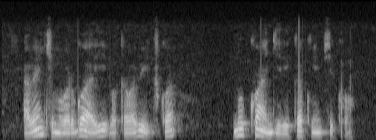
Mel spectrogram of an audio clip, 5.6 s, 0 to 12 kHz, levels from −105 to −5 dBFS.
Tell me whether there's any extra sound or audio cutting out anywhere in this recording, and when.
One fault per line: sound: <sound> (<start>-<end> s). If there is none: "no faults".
no faults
